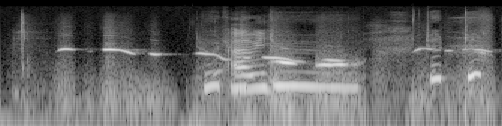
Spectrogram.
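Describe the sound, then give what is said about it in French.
Someone wearing dental braces whistles a short, halting melody, with breathy, wavering notes that break off and restart, as if struggling to hold the tune. “J'arrive plus à siffler depuis que j'ai mes bagues.”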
